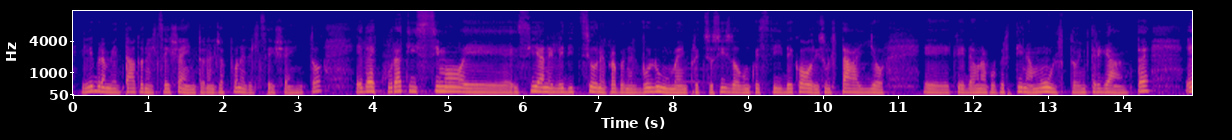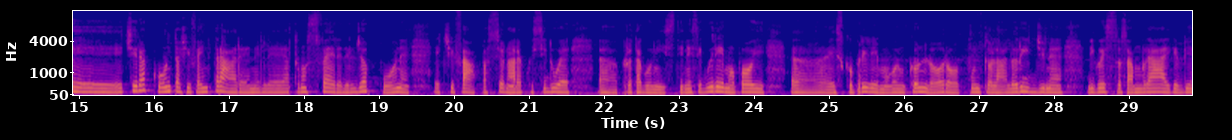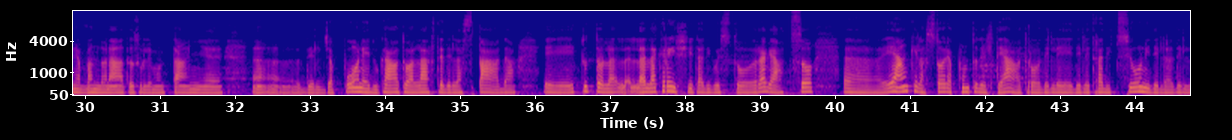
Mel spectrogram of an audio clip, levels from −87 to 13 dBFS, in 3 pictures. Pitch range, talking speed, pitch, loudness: 140-165 Hz, 135 wpm, 150 Hz, -33 LUFS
